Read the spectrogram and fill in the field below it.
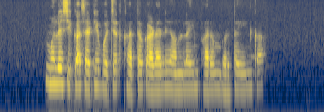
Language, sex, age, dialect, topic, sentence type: Marathi, female, 31-35, Varhadi, banking, question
